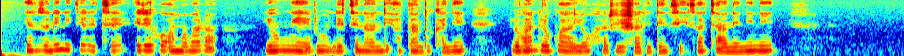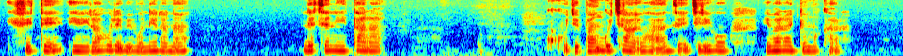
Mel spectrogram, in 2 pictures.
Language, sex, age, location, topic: Kinyarwanda, female, 18-24, Huye, government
